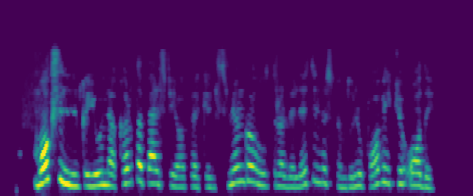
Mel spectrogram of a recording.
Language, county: Lithuanian, Klaipėda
